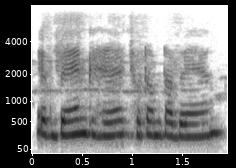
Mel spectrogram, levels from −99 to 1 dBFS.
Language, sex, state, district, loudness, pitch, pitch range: Hindi, female, Bihar, Supaul, -20 LUFS, 255 Hz, 240-270 Hz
